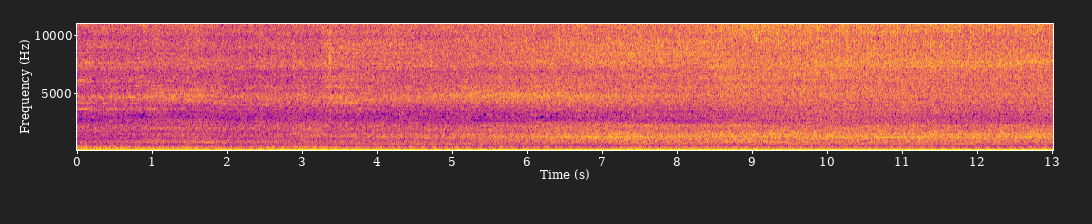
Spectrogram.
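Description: Whipple-supercharged Gen 3 Coyote 5.0 V8 idling steadily. Its deepest part of the note drops away about two seconds in, leaving a steady, slightly higher drone.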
